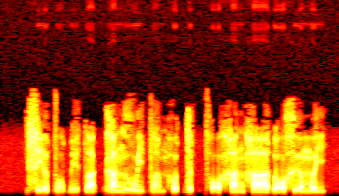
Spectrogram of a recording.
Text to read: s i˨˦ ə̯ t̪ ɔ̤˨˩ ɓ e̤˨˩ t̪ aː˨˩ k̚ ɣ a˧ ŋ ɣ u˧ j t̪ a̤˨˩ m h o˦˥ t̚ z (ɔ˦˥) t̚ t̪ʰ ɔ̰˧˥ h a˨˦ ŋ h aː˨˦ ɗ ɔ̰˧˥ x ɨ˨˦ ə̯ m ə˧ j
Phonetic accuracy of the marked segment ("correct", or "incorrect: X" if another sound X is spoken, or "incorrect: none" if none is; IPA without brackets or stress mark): incorrect: ə˦˥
